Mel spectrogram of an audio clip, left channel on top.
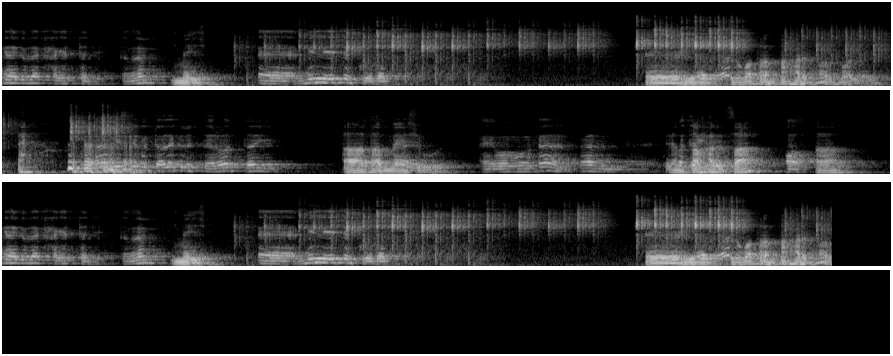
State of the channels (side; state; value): right; drops out; at 8.3 s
